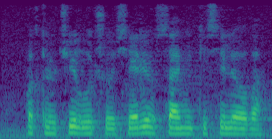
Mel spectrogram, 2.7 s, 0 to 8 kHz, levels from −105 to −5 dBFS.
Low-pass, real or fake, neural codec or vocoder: 7.2 kHz; real; none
